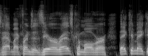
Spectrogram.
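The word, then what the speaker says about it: Cerorez: It's Zero Res. Now it's spelled the same way forwards and backwards. It's spelled C-E-R-O-R-E-Z.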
